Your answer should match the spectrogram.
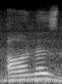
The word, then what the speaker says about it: honest: Here, are an honest boy is pronounced as ah sound.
